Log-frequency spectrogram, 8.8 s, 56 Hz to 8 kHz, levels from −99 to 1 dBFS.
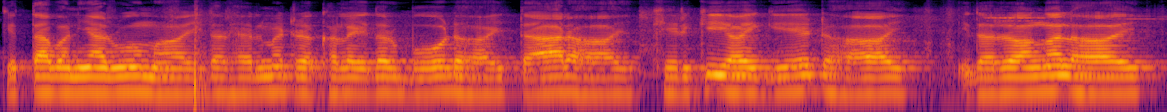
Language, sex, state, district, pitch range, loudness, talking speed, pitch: Bajjika, male, Bihar, Vaishali, 130-135 Hz, -23 LUFS, 130 wpm, 130 Hz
